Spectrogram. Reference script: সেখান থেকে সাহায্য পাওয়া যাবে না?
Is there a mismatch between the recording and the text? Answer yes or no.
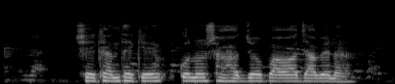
yes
